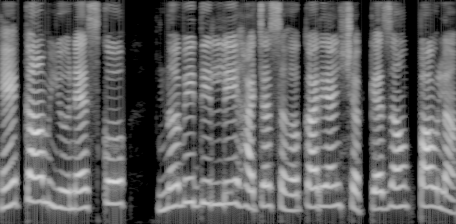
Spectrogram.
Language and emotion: Goan Konkani, neutral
